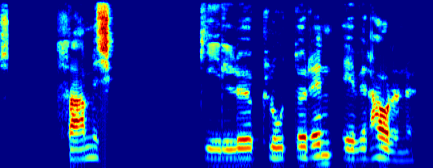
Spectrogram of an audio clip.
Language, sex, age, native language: Icelandic, male, 40-49, Icelandic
